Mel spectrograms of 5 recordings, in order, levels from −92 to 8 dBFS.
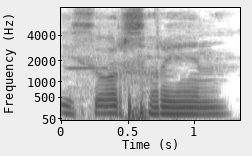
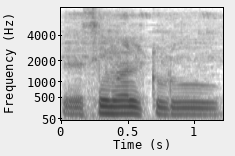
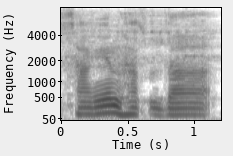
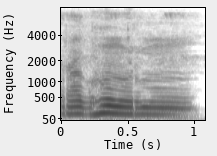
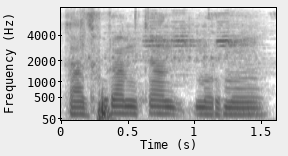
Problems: background sounds at intervals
